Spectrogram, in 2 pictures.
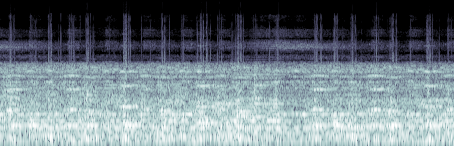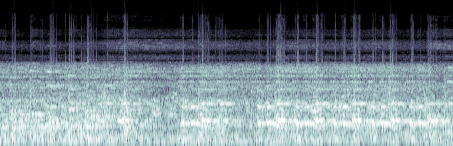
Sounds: Music

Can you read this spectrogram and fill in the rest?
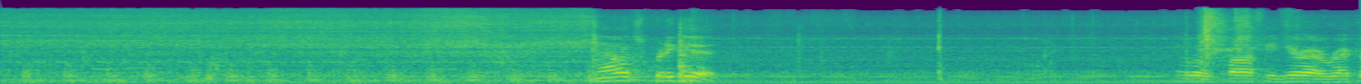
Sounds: Speech

